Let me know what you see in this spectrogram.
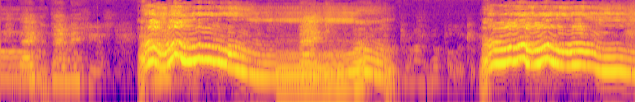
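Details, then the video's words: Pet jack russell terrier demanding its owner's coffee, giving long, loud, wavering yowls that rise and fall in pitch, with a short soft whine before and a second drawn-out vocal complaint after a pause. "Pennie telling me off because she wants my coffee"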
